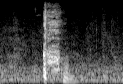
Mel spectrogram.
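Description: A single loud cough close to the microphone, about a second in, over a faint murmur of people in the hall.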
